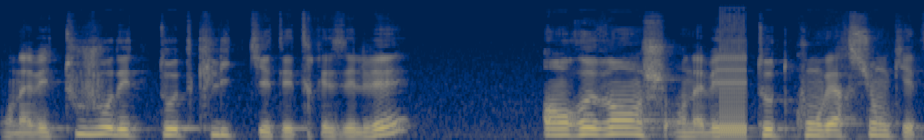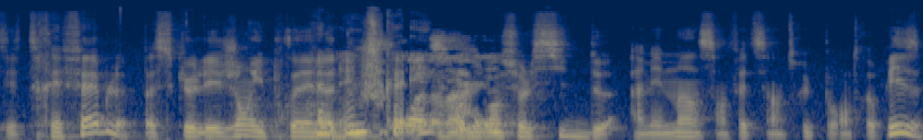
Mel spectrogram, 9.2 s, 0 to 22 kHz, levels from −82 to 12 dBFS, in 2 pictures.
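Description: At 3.60 to 3.73 s a system hang loop replaces the sound with a steady buzz near 86 Hz. While the system froze, the hardware kept replaying one 11.6 ms piece of its buffer, which fits a 512-sample buffer. It repeats about eleven times, and roughly 150 ms of audio is lost. On a spectrogram this shows as evenly spaced harmonic lines. The waveform shows one identical short cycle tiled across the gap.

From 6.51 to 7.19 s there is an echo leak: a delayed copy of the speech trails about 311 ms behind, only around 5 dB quieter. The likely cause is a far-end echo canceller that let loudspeaker sound picked up by its microphone pass back down the line. A spectrogram shows the same patterns repeated, shifted right by that delay.

Inside that stretch, from 6.55 to 6.79 s, the speech is suppressed in double talk. The level dips by about 5 dB, in pieces adding up to roughly 150 ms. This is likely the echo canceller turning down the wanted talker along with the echo while both were active. 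The waveform envelope sags briefly, and the spectrogram shows the energy thinning.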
